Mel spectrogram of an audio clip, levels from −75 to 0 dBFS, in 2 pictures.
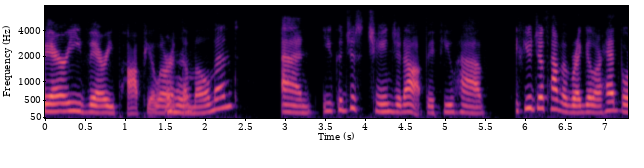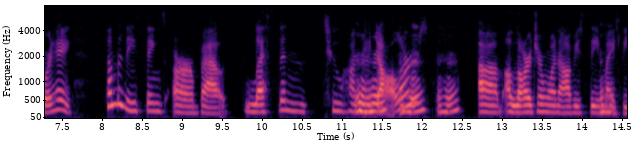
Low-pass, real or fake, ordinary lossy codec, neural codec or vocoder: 7.2 kHz; real; Opus, 32 kbps; none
